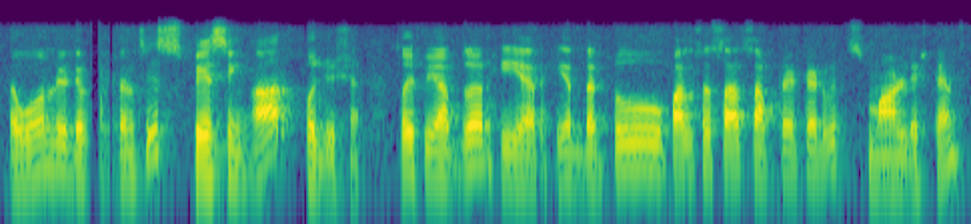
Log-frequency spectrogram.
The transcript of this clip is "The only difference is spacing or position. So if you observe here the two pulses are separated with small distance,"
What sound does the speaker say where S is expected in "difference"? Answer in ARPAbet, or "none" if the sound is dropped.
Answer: S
